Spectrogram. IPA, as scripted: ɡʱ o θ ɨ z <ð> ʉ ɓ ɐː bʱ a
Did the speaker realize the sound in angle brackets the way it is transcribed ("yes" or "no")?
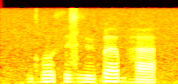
yes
